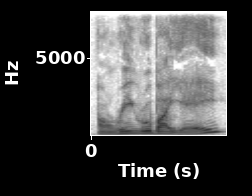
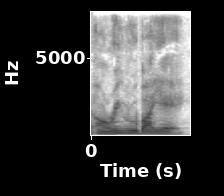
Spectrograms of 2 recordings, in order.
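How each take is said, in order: First: Slow, louder question rising at the end; astonished question. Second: "Henri Roubaillet" settled, falling at the end; confirming. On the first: Crewmate hearing the famous name, slow astonished question. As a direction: draw the name out in disbelief. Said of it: "she asked". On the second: Confirming the friend's name to crewmate, falling tune. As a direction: state "Henri Roubaillet" firmly, no question. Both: A narrator's reading.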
